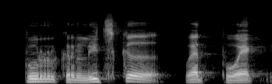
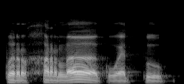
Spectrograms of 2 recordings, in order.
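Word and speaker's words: Burgerlijk Wetboek: Eh, Belanda bahasa Belanda itu kan kalau G itu dibaca G ya. ya. Tulisannya Burgerlitzke wet buek gitu. Kalau tulisannya begitu, tapi bacanya berherle wet book.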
